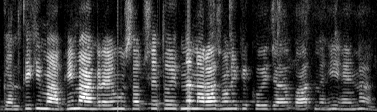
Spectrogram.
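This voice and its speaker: A woman with an Awadhi accent hosts a casual live stream on her phone. Her voice sits high and stays fairly even in tone. She chats with her viewers, answers them by name and reassures them warmly. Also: normal speed, poor audio. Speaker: folk singer hosting a live stream.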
